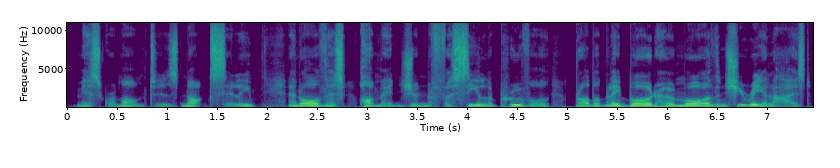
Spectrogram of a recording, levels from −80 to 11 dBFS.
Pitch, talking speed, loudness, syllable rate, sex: 115 Hz, 155 wpm, -19 LUFS, 4.9 syllables/s, male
